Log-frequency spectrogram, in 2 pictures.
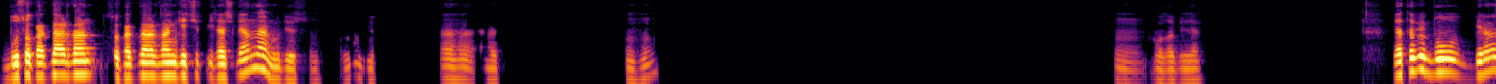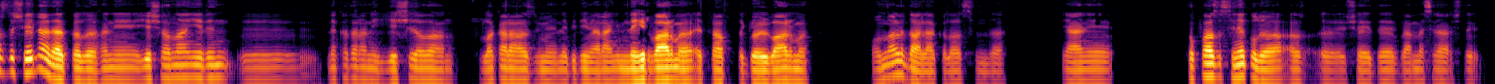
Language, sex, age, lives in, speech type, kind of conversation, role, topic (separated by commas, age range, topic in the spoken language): Turkish, male, 35-39, Poland, conversation, unstructured, none, Evde böcek ya da haşere görürsen ne yaparsın?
